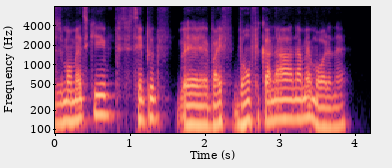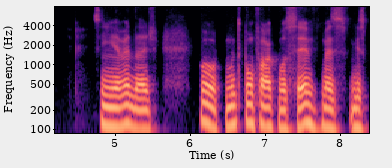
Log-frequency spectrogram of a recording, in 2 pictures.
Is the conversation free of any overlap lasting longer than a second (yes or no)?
yes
